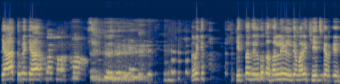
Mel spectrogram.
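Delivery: real, half-amused exasperation at being teased; exasperated scolding. Real, not acted. Teacher scolds students teasing him.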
